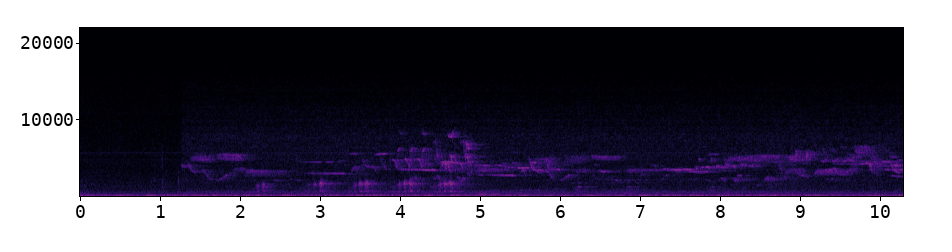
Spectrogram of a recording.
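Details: Wood frogs give a brief run of low, rasping, duck-like clucks during their early spring breeding chorus at Wonder Lake, Denali, recorded by a station placed to capture the breeding season. High, thin bird chirps and twitters continue over a steady low rumble.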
